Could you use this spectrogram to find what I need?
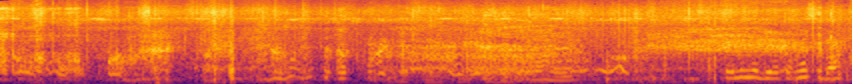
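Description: A young man speaks urgently and close by.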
